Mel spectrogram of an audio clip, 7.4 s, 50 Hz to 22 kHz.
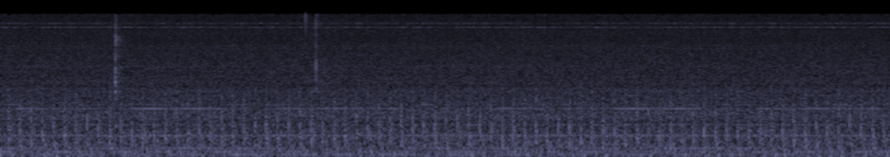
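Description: A fleet of KA-50 helicopters in a VR flight game produces a constant, even rotor drone with broadband whine that holds steady throughout, faint and uninterrupted, with a couple of brief clicks near the start.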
